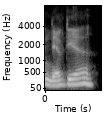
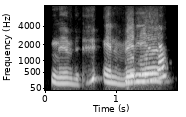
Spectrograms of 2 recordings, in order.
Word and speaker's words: Nvidia: Would I say Nivia? Nvidia.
